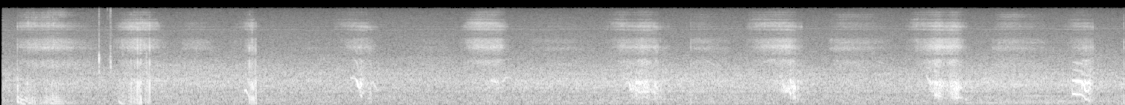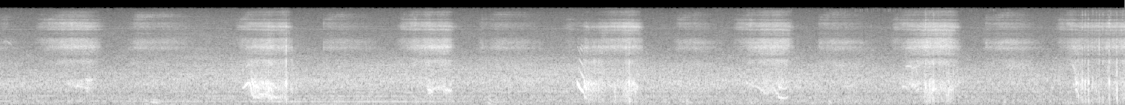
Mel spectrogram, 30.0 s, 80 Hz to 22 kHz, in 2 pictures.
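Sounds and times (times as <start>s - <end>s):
baby snoring: 0.2s - 3.5s, 4.6s - 5.1s, 6.2s - 6.8s, 7.5s - 8.9s, 10.0s - 17.4s, 18.2s - 30.0s.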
